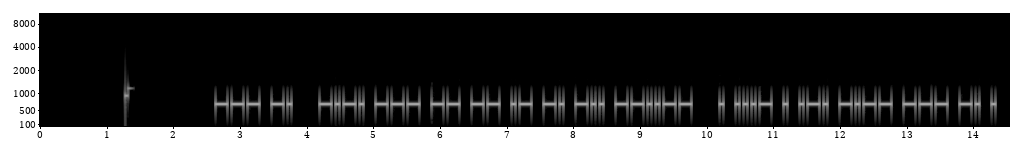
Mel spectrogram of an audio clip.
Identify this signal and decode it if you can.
Morse code, heard as a keyed tone, about 20 wpm, 700 Hz. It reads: ON COMMAND, EVERYONE
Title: Sentences from Top 1600 Words 20wpm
